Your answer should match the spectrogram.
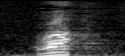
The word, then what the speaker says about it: ruach: R-U-H-C-H. Remember that word? Ruach. And he says, voice reminds us that it's even to be spoken with a breathy sound.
